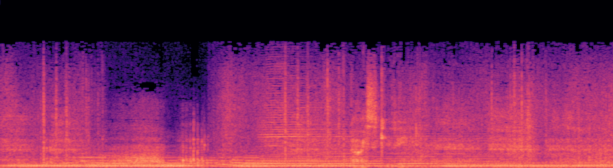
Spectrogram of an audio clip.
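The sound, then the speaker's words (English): A big cat roars with a deep, rumbling growl that holds steady and loud for about six seconds, rising in intensity briefly around the middle before settling back into a sustained snarl. “Nice kitty. Nice kitty. Careful, sir. That's no house pet.”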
